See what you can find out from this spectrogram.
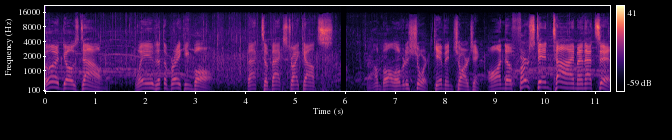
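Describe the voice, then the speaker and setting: Crowd noise in the background behind a man, high in pitch, at a very slow pace. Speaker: play-by-play announcer. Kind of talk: live baseball play-by-play commentary. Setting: ballpark broadcast highlight package.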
